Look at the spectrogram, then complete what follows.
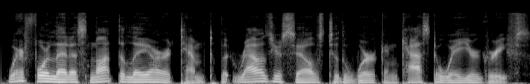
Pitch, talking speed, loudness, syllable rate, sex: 100 Hz, 205 wpm, -17 LUFS, 5.2 syllables/s, male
